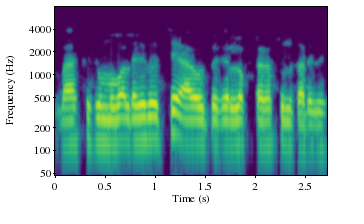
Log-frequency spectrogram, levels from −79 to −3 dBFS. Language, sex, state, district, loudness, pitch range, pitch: Bengali, male, West Bengal, Jalpaiguri, -14 LUFS, 120-130 Hz, 125 Hz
